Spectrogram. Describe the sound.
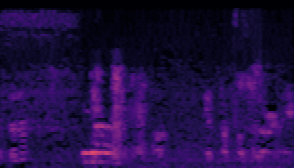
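Muffled television chatter plays in the background at a young caller's end in Menoufia, heard over a narrow, tinny phone line, with indistinct voices rising and falling at a low, steady level throughout.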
